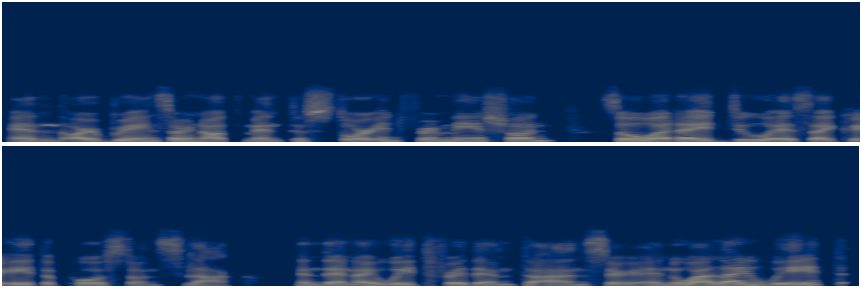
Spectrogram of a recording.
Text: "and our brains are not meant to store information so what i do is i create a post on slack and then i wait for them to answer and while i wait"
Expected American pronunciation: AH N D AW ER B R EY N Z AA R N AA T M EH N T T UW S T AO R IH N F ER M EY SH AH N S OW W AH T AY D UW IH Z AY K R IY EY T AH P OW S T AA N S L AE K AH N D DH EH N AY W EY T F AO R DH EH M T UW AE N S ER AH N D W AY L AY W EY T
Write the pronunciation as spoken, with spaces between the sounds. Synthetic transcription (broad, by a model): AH N D AW ER B R EY N S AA R N AA T M EH N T T UW S T AO R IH N F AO M EY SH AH N S OW W AH T AY D UW IH S AY K R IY EY T AH P OW S T AA N S L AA K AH N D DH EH N AY W EY T F AO R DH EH M T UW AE N S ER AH N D W AY L AY W EY T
